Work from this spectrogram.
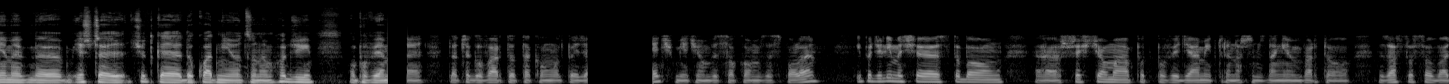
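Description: At 3.87 s the sound likely moves to an input switched to a poorer device. A brief gap of 0.2 s marks the change. After it, nothing reaches above 3.8 kHz. The speech turns dull and boxy, drops roughly 10 dB, and carries a new noise floor to the end.

From 5.87 s to 6.53 s comes an audio dropout to silence. The input was likely lost for 0.66 s. The gap is silent with no room tone. The speech stops dead mid-flow, then resumes abruptly.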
